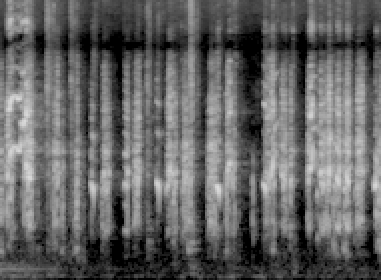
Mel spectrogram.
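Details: Fighting chukar making rapid clucking calls, short harsh notes grouped in quick bursts with brief pauses between groups, loud and nearby.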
